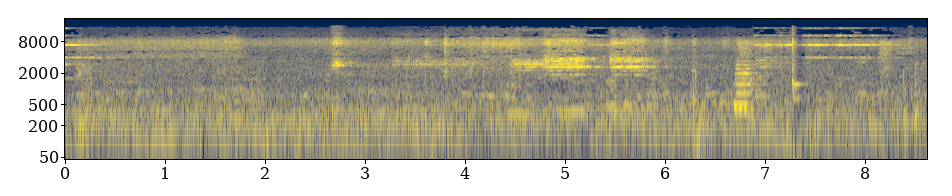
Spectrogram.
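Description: Busy street soundscape: steady traffic noise with vehicle horns honking a few times, loudest around the middle, over background voices.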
